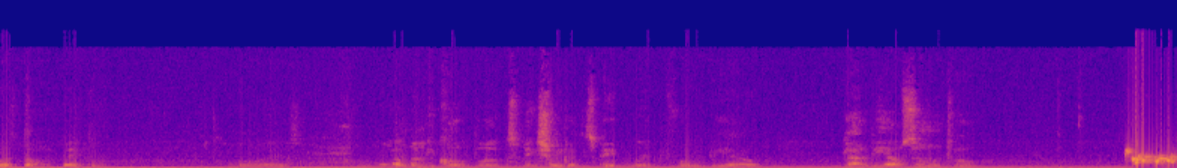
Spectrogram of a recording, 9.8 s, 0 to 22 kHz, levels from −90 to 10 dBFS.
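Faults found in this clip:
Block size mismatch (truncated) throughout: writer's blocks, consistent with 512 samples, exceed reader's, tails dropped. Buzz at 109 Hz block rate, audio 1.16x fast.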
